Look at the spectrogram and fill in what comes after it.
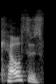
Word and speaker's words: Kelce: It's actually pronounced Kelce, K-E-L-S-S, and not Kel hyphen C-S-E-E. No, it's Kelce.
